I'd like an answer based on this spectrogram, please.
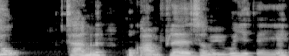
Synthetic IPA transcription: t͡sʰo̝̰ː | sɑ̈məpʰʁo̝ɡ̥ʁɑ̈m̰flɛːðˠɐsɒ̽møʊʁiəd̥ɛː

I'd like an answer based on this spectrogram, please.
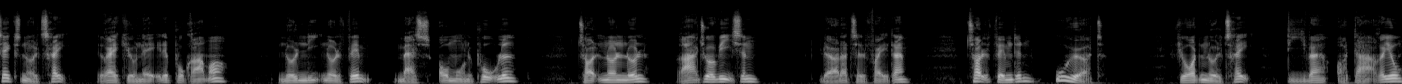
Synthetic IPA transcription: seɡ̥snɔ̽lt͡sʰʁɛ̰ː | ʁɛɡ̥io̝nɛ̰ːləpʰʁo̝ɡ̥ʁɑ̈m̰ɐ | nɔ̽lnḭːnɔ̽lfem̰ː | æsɒʊmo̝no̝pʰo̝̰ːlð̩ˠ | t͡sʰɒ̽l̰nɔ̽lnɔ̽l | ʁɑ̈ːd̥jo̝æʋḭːsən | lɶɐɾɐt͡sʰe̝lfʁɛ̰ːd̥æ | t͡sʰɒ̽l̰femd̥ən | uhøɐ̰d̥ | fjo̝ɐd̥n̩ːɔ̽lt͡sʰʁɛ̰ː | d̥iːʋæɒ̽d̥ɑ̰̈ːʁio̝

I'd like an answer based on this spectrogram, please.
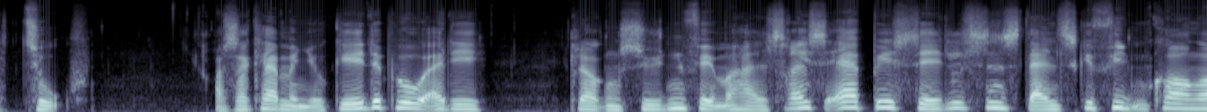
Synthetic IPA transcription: t͡sʰo̝̰ː | ɒ̽sɒ̽kʰæmænjo̝ɡ̥ed̥əpʰɒ̽æd̥i | kʰlɒ̽ɡ̥n̩syd̥n̩fem̰ɒ̽ɦhælt͡sʰʁasæɐb̥e̝sed̥l̩sn̩sd̥ænsɡ̥əfil̰mkʰɒ̽ŋɐ

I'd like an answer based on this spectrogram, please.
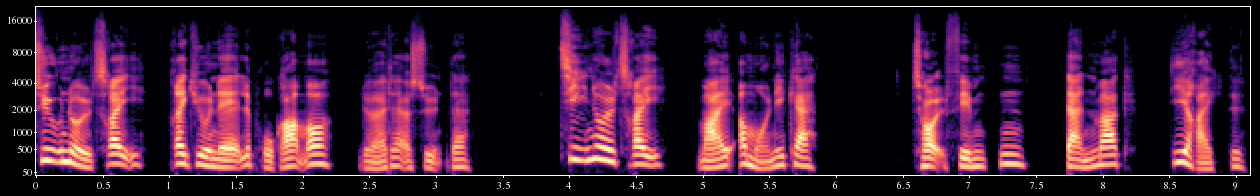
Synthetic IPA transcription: syʊ̰nɔ̽lt͡sʰʁɛ̰ː | ʁɛɡ̥io̝nɛ̰ːləpʰʁo̝ɡ̥ʁɑ̈m̰ɐ | lɶɐɾ̥æɒ̽søn̰d̥æ | t͡sʰḭːnɔ̽lt͡sʰʁɛ̰ː | mɑ̈ɪʔɒ̽mo̝nikʰæ | t͡sʰɒ̽l̰femd̥n̩ | d̥ænmɑ̈ːɡ̥ | d̥iʁaɡ̥d̥ə

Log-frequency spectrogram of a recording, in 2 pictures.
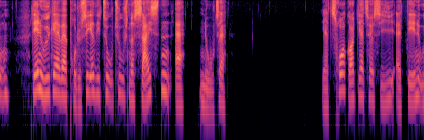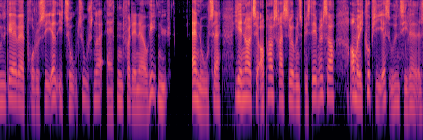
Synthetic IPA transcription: n | d̥enəuð̞ˠɡ̥ɛːʊəæɐpʰʁo̝d̥use̝̰ːɐð̞ˠit͡sʰo̝̰ːt͡sʰṵːsn̩ɒ̽sɑ̈ɪsd̥n̩ʔæ | no̝ːt͡sʰæ | jɑ̈ɪt͡sʰʁo̝ɐ̰ɡ̥ɒ̽d̥jɑ̈ɪt͡sʰøɐsiːʔæd̥enəuð̞ˠɡ̥ɛːʊəæɐpʰʁo̝d̥use̝̰ːɐð̞ˠit͡sʰo̝̰ːt͡sʰṵːsn̩ɒ̽ʔæd̥n̩fɒ̽d̥enæɐjo̝ɦe̝̰ːld̥ny̰ː | æno̝ːt͡sʰæihenhɒ̽l̰t͡sʰe̝ʔɒ̽b̥hɑ̈ʊsʁad̥slɔb̥ənsb̥e̝sd̥em̰l̩sɐʔɒ̽mɒe̝ɡ̥əkʰopʰie̝̰ːɐsuːð̞ˠn̩t͡sʰe̝lɛðˠl̩

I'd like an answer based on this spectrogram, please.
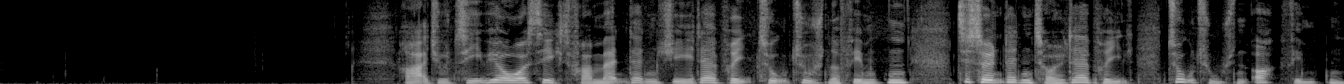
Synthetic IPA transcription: ʁɑ̈ːd̥jo̝t͡sʰe̝ːʋe̝ɒʊɐse̝ɡ̥d̥fʁɑ̈mæn̰d̥æd̥enɕeːd̥əæpʰʁḭːlt͡sʰo̝̰ːt͡sʰṵːsn̩ɒ̽femd̥n̩t͡sʰe̝lsœn̰d̥æd̥ent͡sʰɒ̽ld̥əæpʰʁḭːlt͡sʰo̝̰ːt͡sʰṵːsn̩ɒ̽femd̥n̩

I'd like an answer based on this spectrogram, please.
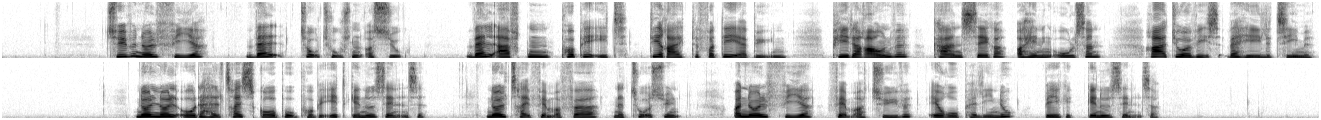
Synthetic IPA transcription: t͡sʰyːʋənɔ̽lfiːɐ | ʋæl̰t͡sʰo̝̰ːt͡sʰṵːsn̩ɒ̽syʊ̰ | ʋæl̰ɑ̈fd̥n̩pʰɒ̽pʰe̝̰ʔe̝d̥ | d̥iʁaɡ̥̚d̥əfɒ̽d̥e̝̰ːæɐb̥y̰ːn̩ | pʰe̝d̥ɐʁɑ̈ʊnʋə | kʰɑ̈nseɡ̥ɐɒ̽ɦene̝ŋo̝ːlsɒ̽n | ʁɑ̈ːd̥joæʋḭːsʋæɐɦe̝ːlət͡sʰiːmə | nɔ̽lnɔ̽lɔ̽ːɾ̥əɒ̽ɦælt͡sʰʁasɡ̥ɒːb̥o̝̰ːpʰɔ̽b̥eʔe̝d̥ɡ̥enuð̞ˠsen̰l̩sə | nɔ̽lt͡sʰʁɛ̰ːfem̰ʔɒ̽fɶɐnæt͡sʰuɐ̰sy̰ːn | ɒ̽nɔ̽lfiːɐfemʔɒ̽t͡sʰyːʋəʔøʊʁo̝ːpʰælinu | b̥eɡ̥əɡ̥enuð̞ˠsen̰l̩sɐ

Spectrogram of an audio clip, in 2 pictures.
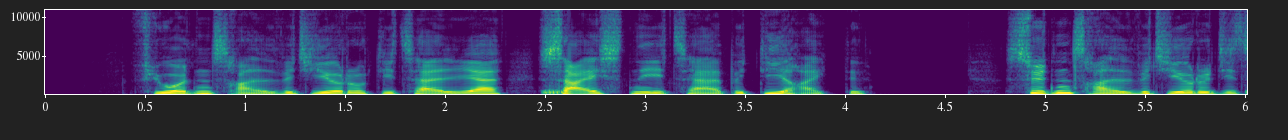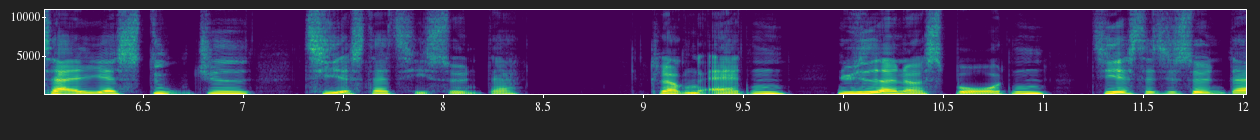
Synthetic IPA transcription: fjo̝ɐd̥n̩t͡sʰʁað̞ˠʋədiɐɾo̝d̥e̝t͡sʰæljæ | sɑ̈ɪsd̥n̩əe̝t͡sʰæb̥əd̥iʁaɡ̥̚d̥ə | sød̥n̩t͡sʰʁað̞ˠʋəd̥iɐɾo̝d̥e̝t͡sʰæljæsd̥ṵd̥jəðˠ | t͡sʰiɐ̰sd̥æt͡sʰe̝søn̰d̥æ | kʰlɒ̽ɡ̥ŋ̩ʔæd̥n̩ | nyːhe̝ð̰ˠɐnəɒsb̥ɒːd̥n̩ | t͡sʰiɐsd̥æt͡sʰe̝søn̰d̥æ

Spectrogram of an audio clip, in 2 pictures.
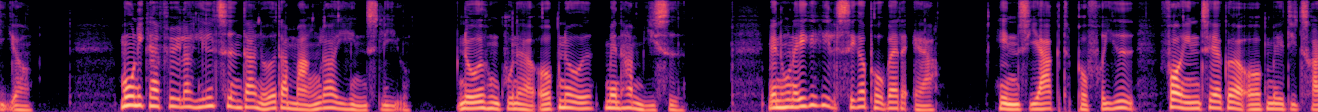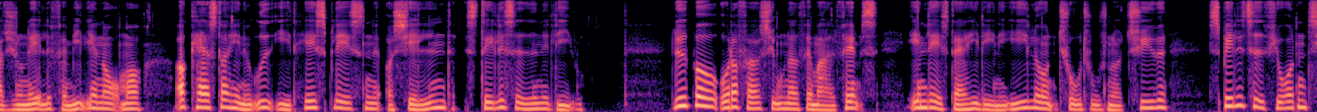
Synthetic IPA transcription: iɐ | mo̝nikʰæfø̰ːlɐɦe̝ːlət͡sʰið̞̰ˠn̩d̥ɑ̈æɐnɔ̽ːð̞̩ˠd̥ɑ̈mɑ̈ŋlɐiɦe̝nəslḭʊ̰ | nɔ̽ːð̞̩ˠɦunkʰunəæʔɒ̽b̥nɔ̰̽ːð̞̩ˠmenɦɑ̈misəð̩ˠ | menhunæɐe̝ɡ̥əɦe̝̰ːld̥se̝ɡ̥ɐpʰɒ̽ʋæɾeʔæɐ | he̝nəsjɑ̈ɡ̥̚d̥pʰɒ̽fʁihe̝ð̞̰ˠ | fɒ̰e̝nn̩t͡sʰe̝læɡ̥ɶːɐʔɒ̽b̥med̥it͡sʰʁɑ̈d̥iɕo̝neləfæmil̰jənɒ̰ːmɐ | ʔɒ̽kʰæsd̥ɐɦe̝nəʔuð̰ˠie̝d̥hesb̥leːsnəʔɒ̽ɕeln̩d̥sd̥e̝ləse̝ːð̞ˠənəliʊ̰ | lyðˠb̥ɔʊʔɔ̽ːɾɐfɶːɐsyʊ̰hunɐð̞̩ˠfemɒ̽hælfem̰s | e̝nlḛːsd̥æɦe̝le̝nəʔelɔ̽n̰t͡sʰo̝̰ːt͡sʰṵːsn̩ɒ̽t͡sʰyːʋə | sb̥e̝lət͡sʰið̞̰ˠfjo̝ɐd̥n̩ʰ

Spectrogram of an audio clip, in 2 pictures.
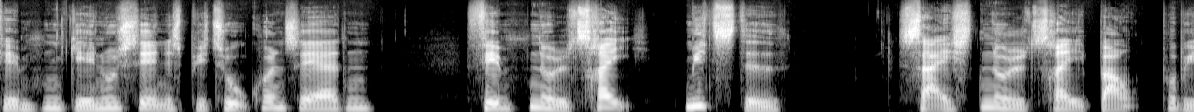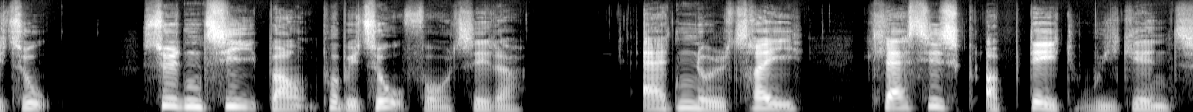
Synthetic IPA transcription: femd̥n̩ɡ̥enusen̰əsb̥e̝t͡sʰo̝̰ːkʰɔ̽nsæɐ̰d̥n̩ | femd̥n̩ːɔ̽lt͡sʰʁɛ̰ː | mid̥sd̥eð̞ˠ | sɑ̈ɪsd̥n̩ːɔ̽lt͡sʰʁɛ̰ːb̥ɑ̈ʊ̰npʰɒ̽b̥e̝t͡sʰo̝̰ː | sød̥n̩t͡sʰḭːb̥ɑ̈ʊ̰npʰɒ̽b̥e̝t͡sʰo̝̰ːfɒːd̥seɾ̥ɐ | ʔæd̥n̩nɔ̽lt͡sʰʁɛ̰ː | kʰlæsisɡ̥ɒ̽b̥d̥ḛːd̥wikʰend̥

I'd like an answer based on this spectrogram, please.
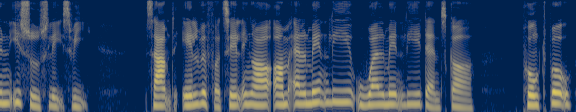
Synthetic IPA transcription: nisyðˠslḛːsʋḭː | sɑ̈m̰d̥elʋəfɒ̽t͡sʰel̰e̝ŋɐʔɒ̽mælme̝n̰əliəʔuælme̝n̰əliəd̥ænsɡ̥ɐː | pʰɔ̽ŋ̰d̥b̥ɔʊ̰

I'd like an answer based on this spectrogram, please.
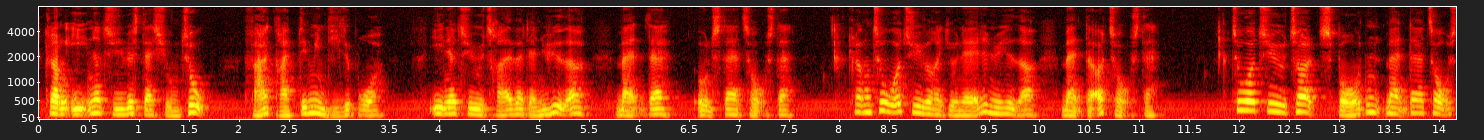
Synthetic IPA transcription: kʰlɒ̽ɡ̥n̩ʔe̝̰ːnɒ̽t͡sʰyːʋəsd̥æɕo̝̰ːnt͡sʰo̝̰ː | fɑ̈ːd̥ʁab̥̚d̥əminliləb̥ʁuɐ̰ | ʔe̝ːnɒ̽t͡sʰyːʊət͡sʰʁað̞ˠʋəd̥ænyːhe̝ð̞̰ˠɐ | mæn̰d̥æ | ʔɔ̽n̰sd̥æt͡sʰɒ̰ːsd̥æ | kʰlɒ̽ɡ̥n̩t͡sʰo̝̰ːɒt͡sʰyːʋəʁɛɡ̥io̝nɛ̰ːlənyhe̝ð̞̰ˠɐ | mæn̰d̥æʔɒ̽t͡sʰɒ̰ːsd̥æ | t͡sʰo̝̰ːɒt͡sʰyːʊət͡sʰɒ̽l̰sb̥ɒːd̥n̩mæn̰d̥æt͡sʰɒ̰ːs

